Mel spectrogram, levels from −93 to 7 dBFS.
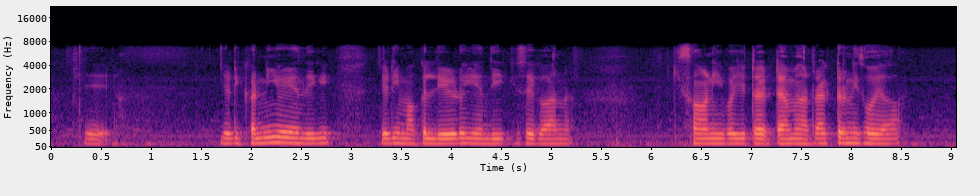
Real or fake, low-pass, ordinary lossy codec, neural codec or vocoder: real; none; none; none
